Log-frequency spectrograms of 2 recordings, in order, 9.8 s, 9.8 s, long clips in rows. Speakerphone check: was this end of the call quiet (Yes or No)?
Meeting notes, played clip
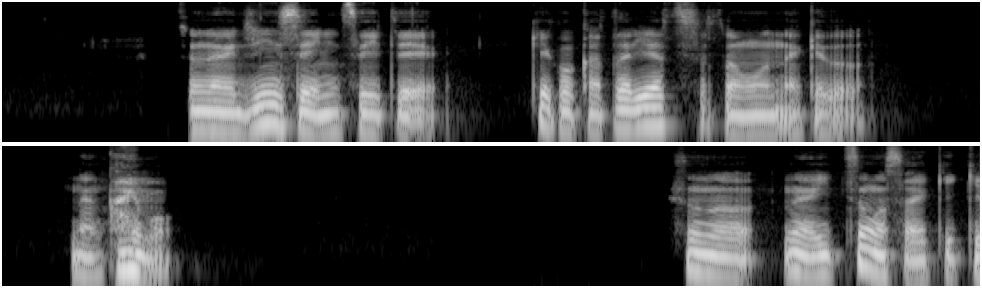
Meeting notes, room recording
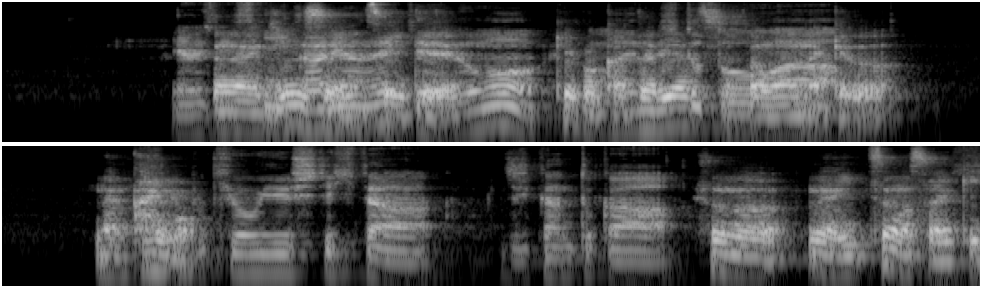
No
